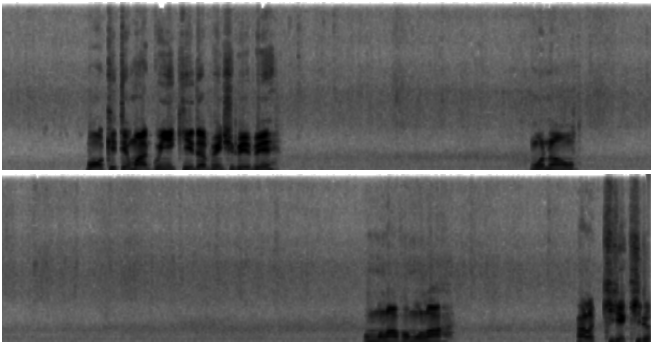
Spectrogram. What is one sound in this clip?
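A man talks in short bursts close to a headset microphone.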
